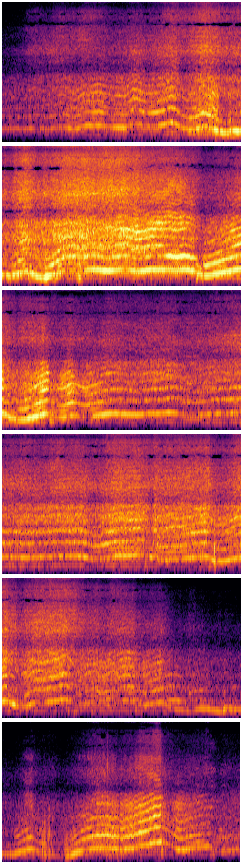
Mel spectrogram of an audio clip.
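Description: Car engine revving up and down over and over, driven hard with wheelspin in snow. A loud rushing noise rides over the engine from about four to nine seconds in.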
